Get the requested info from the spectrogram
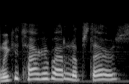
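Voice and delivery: high voice breaking all the way through. Playing a character keeping up appearances for the guards: voice cracking, high-pitched. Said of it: "voice cracking high pitched".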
